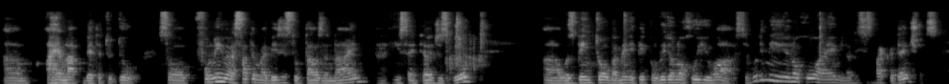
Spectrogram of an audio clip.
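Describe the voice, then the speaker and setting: A man in his fifties from Croatia with a Croatian accent, telling his story as an interview guest in halting non-native English full of fillers. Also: mid-range voice, mellow, poor audio. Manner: halting, many fillers and "you know what I mean".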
